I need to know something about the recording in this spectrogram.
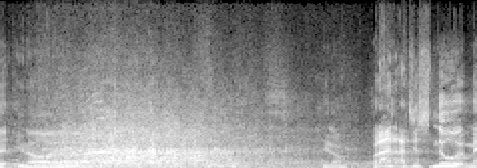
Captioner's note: laughter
